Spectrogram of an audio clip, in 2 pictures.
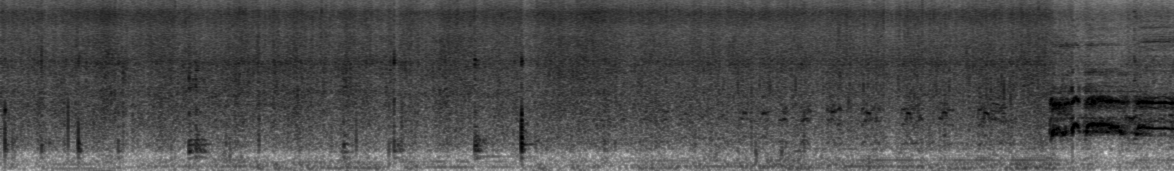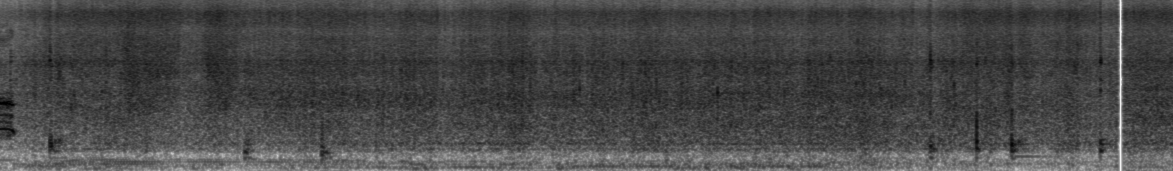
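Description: Sliced beef and garlic sizzling as they are stir-fried in a hot wok, the metal spatula clicking and scraping against the pan. A rooster crows once near the middle.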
